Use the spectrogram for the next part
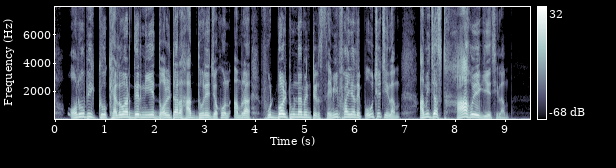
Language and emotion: Bengali, surprised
